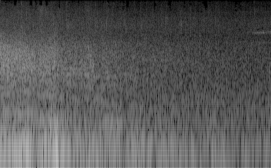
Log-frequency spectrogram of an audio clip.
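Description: storm with rain

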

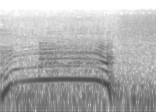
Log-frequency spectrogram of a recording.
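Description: dairy cows mooing

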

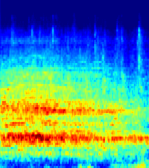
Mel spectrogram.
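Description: audience cheering and clapping

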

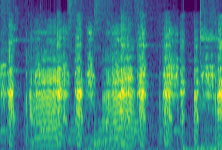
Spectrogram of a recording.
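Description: mallard ducks quacking

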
